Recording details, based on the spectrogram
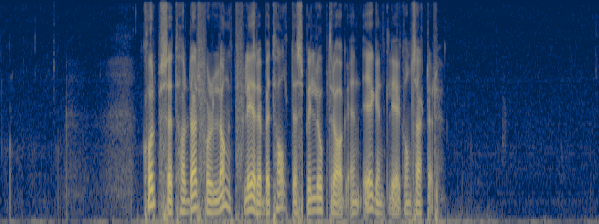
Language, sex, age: Norwegian, male, 31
